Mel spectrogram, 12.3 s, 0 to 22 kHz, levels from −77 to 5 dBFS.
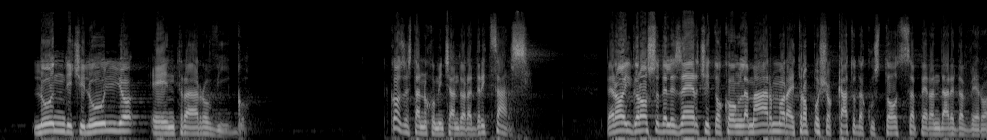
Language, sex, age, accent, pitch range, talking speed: Italian, male, 50-69, native, 145-190 Hz, 125 wpm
